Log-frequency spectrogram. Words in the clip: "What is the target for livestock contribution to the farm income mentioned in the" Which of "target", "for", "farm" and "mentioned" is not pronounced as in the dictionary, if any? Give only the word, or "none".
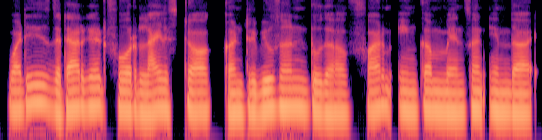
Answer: mentioned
